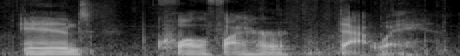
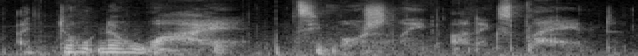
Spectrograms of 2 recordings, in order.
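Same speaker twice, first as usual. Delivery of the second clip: hushed, put-on wonder; soft, unvoiced-sounding breath of mock amazement; mystified whisper; 8 semitones higher, 4 dB quieter than usual. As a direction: whisper it like a baffling secret. Acted wonder at unexplained attraction.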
